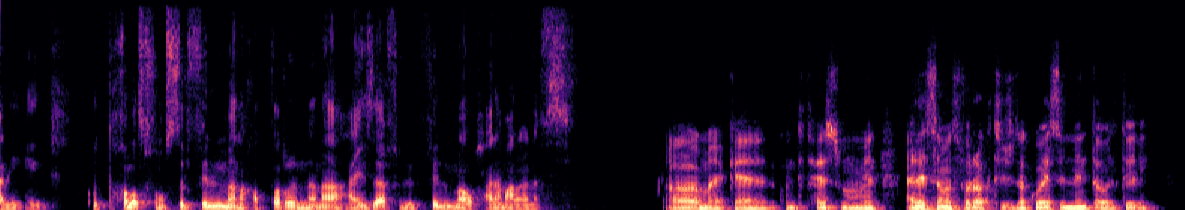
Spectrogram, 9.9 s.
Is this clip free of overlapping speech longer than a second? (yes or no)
yes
